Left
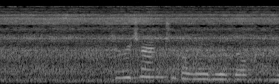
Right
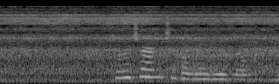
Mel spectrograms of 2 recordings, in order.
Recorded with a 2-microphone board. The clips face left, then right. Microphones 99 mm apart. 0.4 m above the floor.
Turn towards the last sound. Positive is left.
turn(degrees=10)  # may be behind; listen again after turning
